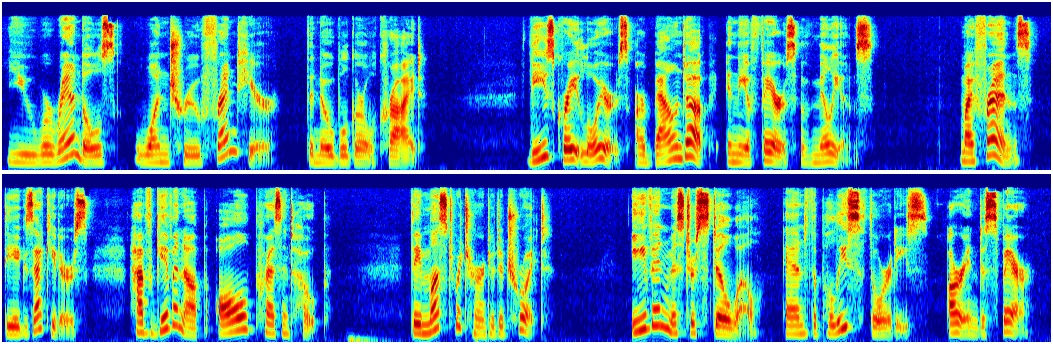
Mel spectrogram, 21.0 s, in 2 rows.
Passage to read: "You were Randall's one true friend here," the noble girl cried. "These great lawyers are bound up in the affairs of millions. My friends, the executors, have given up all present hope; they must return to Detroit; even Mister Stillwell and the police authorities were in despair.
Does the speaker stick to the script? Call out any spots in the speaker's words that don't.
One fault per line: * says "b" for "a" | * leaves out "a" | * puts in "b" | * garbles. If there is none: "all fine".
* says "are" for "were"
